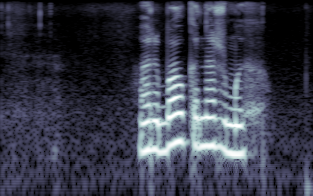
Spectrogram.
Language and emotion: Russian, neutral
